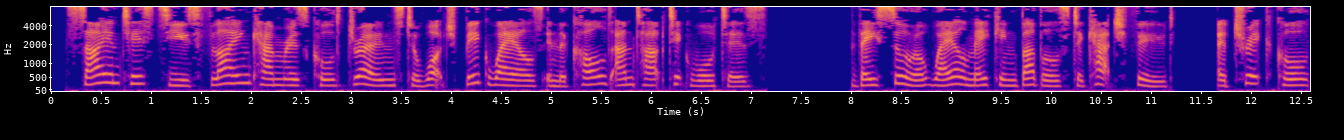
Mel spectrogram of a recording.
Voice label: English SLOW Reading; Drones help scientists study whales in Antarctica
